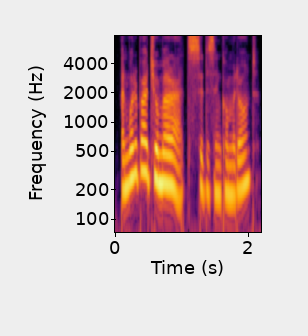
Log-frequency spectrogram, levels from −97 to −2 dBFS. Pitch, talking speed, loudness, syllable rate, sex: 220 Hz, 190 wpm, -17 LUFS, 6.5 syllables/s, female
